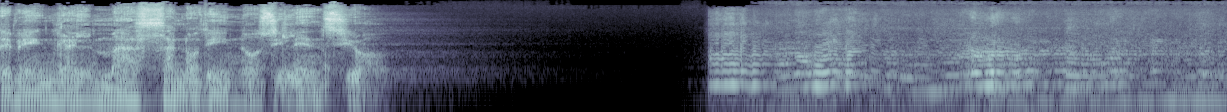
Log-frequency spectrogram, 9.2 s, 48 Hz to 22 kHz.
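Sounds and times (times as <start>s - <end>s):
speech: 0.0s - 3.0s, 5.3s - 5.8s
fly wings buzzing in flight: 5.3s - 9.1s.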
